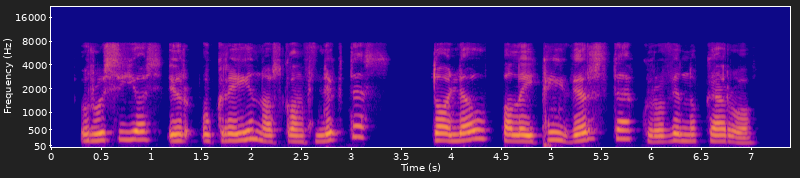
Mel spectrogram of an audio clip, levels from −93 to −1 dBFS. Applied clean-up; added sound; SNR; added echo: neural mask model Resemble Enhance denoiser.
